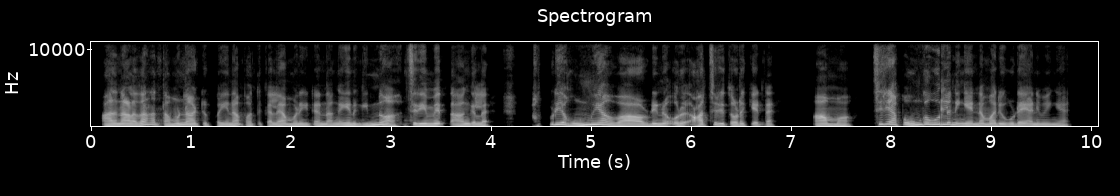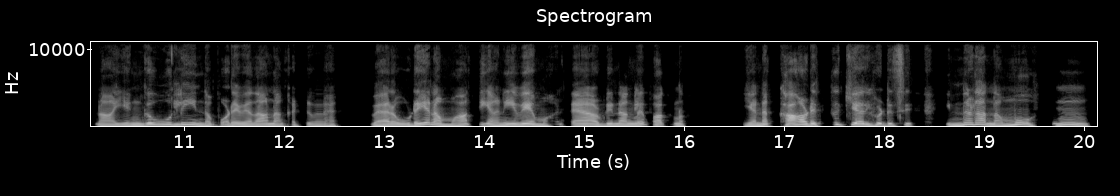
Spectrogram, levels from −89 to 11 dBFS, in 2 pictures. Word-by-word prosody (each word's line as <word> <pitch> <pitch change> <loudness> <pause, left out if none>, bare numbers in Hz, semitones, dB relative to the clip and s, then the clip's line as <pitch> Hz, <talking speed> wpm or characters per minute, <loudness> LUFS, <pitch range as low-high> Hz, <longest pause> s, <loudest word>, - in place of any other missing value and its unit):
அதனால 190 +1 +4
தான், 225 +3 +2
நான் 235 - -7
தமிழ்நாட்டு 200 +1 +1
பையனா 160 +3 -1
பார்த்து 170 -3 -8
கல்யாணம் 175 +5 0
பண்ணிக்கிட்டேன்னாங்க. 155 -1 -2
எனக்கு 165 -1 -1
இன்னும் 210 +1 +4
ஆச்சரியமே 195 +4 +1
தாங்கல. 165 0 0 0.5
"அப்டியா? 260 -1 0
உண்மையாவா?" 215 -5 +5
அப்டின்னு 185 +5 0
ஒரு 185 - 0 0.2
ஆச்சரியத்தோடு 195 -2 -3
கேட்டேன். 160 -1 -6 0.5
ஆமா. 165 -6 0 0.3
"சரி, 295 0 +1
அப்போ 235 -1 -1
உங்க 245 +6 +3
ஊர்ல 270 -2 +2
நீங்க 180 -3 +1
என்ன 185 +4 0
மாரி 185 -4 0
உடை 180 +4 0
அணிவீங்க?" 145 -2 -4 0.5
"நான் 150 -1 -2
எங்க 185 +7 +2 0.2
ஊரிலயும் 225 +1 +1
இந்த 165 -1 -1
புடவய 170 0 0
தான் 185 +2 0
நான் 140 - -8
கட்டுவேன். 140 0 -8 0.4
வேற 160 +1 +2 0.2
உடைய 190 +9 +3
நான் 155 -7 0
மாத்தி 180 +6 -3
அணியவே 175 +5 +3 0.2
மாட்டேன்." 185 +6 -1
அப்டின்னாங்களே 180 +3 0
பார்க்கணும். 180 -4 -4 0.7
எனக்கா, 200 +2 +2
அப்டி 210 -1 +4 0.2
தூக்கிவாரி 220 -4 +2
போட்டுச்சு. 195 -2 -2 0.4
என்னடா? 240 +12 +2
நம்ம 160 +6 0 0.5
ம். 225 -3 +1
185 Hz, 150 wpm, -22 LUFS, 160-210 Hz, 0.7 s, உண்மையாவா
